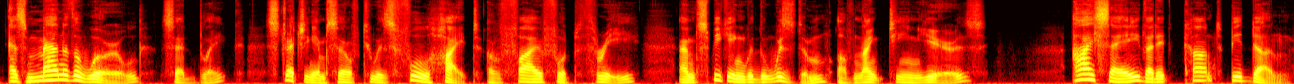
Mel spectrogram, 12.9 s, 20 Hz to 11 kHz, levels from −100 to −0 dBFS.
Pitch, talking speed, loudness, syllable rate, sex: 115 Hz, 150 wpm, -21 LUFS, 3.6 syllables/s, male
